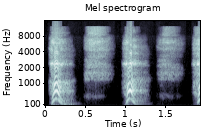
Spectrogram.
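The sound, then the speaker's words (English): Deep diaphragmatic breathing done hard, with three loud, forceful breaths alternating with two softer, airy breaths in a steady rhythm, with no talking. “The other thing I do at the same time is I do deep diaphragmic breathing. I take 30 breaths.”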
